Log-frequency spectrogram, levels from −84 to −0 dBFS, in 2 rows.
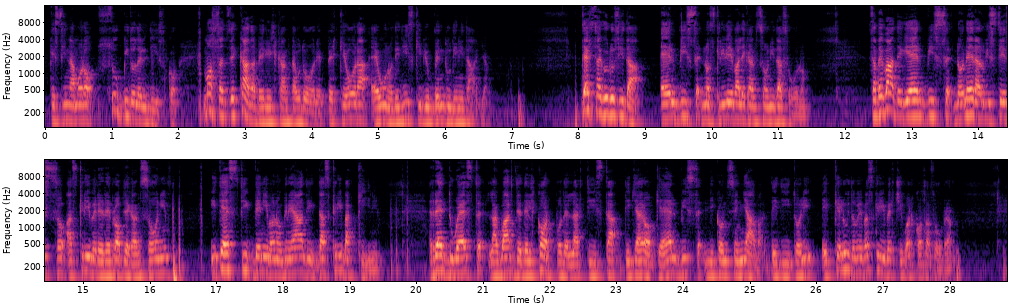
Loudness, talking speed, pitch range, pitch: -26 LUFS, 145 wpm, 125-155 Hz, 135 Hz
